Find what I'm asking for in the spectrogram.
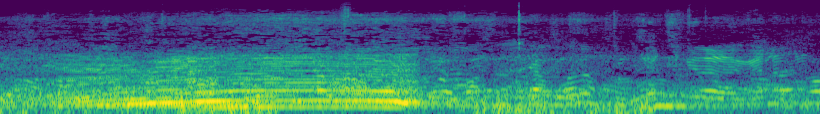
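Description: A cow at a busy livestock bazaar lets out a long, loud, drawn-out moo up close, followed by a shorter lower call, while people talk and chatter nearby.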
